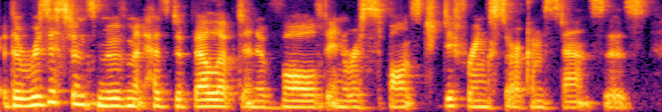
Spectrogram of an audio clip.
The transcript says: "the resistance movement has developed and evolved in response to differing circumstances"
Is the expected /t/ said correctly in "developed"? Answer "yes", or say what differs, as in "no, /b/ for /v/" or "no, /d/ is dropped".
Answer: yes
